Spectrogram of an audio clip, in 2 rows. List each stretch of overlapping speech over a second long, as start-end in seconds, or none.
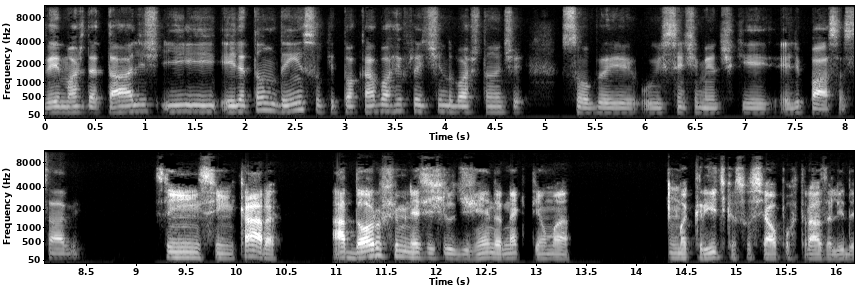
none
